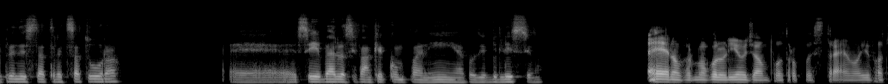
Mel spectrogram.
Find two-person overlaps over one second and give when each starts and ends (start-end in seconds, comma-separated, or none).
none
